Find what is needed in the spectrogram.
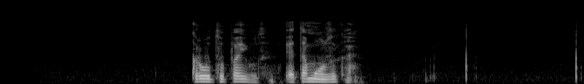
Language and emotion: Russian, positive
